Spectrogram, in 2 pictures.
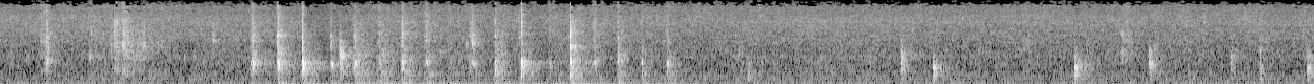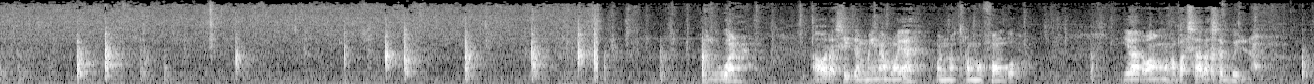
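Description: A wooden pestle pounds and grinds in a wooden mortar with dull knocks.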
